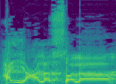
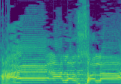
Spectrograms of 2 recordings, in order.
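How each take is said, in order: First: The first word is said as 'hai'. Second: The first word sounds like the lament 'hay'. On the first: The speaker calls it right. "শব্দটা হলো হাই" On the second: The speaker calls it wrong. "আমার কানে আসছে হায় আলাস সালাহ, হায় হায় হায় করে"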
